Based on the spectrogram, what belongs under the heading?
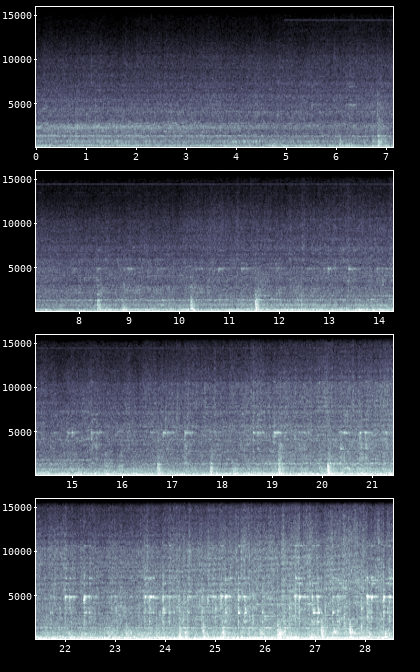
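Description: Slow-moving train of passenger coaches with a steam locomotive rolling past, wheels clicking over rail joints, with thin high wheel squeals. It grows steadily louder as the locomotive end approaches.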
